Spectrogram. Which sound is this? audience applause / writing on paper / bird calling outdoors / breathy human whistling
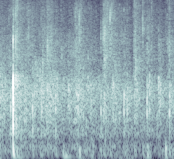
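audience applause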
